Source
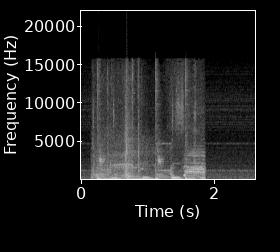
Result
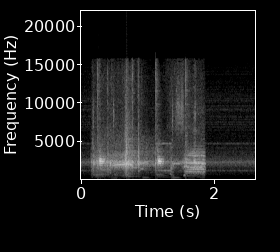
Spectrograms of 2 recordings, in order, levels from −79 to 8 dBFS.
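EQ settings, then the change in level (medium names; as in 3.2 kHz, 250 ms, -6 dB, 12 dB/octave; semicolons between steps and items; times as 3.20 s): resonant high-pass 2.2 kHz, resonance Q 9.1; -4.0 dB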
